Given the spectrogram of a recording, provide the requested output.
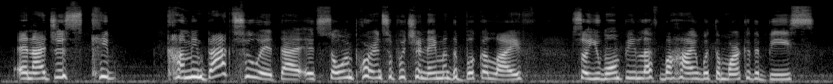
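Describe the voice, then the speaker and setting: With noticeable background noise behind her, a woman with a high pitch speaks at a moderate pace with ordinary pitch variation, and the sound is dry and close with no echo. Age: 30s. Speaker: spiritual vlogger. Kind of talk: casual vlog monologue. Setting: outdoors at the beach.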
